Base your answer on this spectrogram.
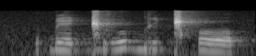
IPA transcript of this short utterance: ɓeɡ͡ǁubiǁʰo

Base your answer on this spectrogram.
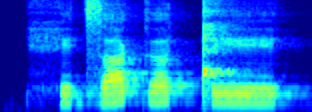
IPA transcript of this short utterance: hed͡za kɐ ǃe

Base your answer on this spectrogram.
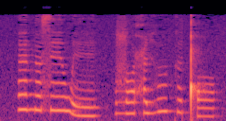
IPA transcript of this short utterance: ɛ˥nœ˥seː˥weː˩ | ɮɔ˧ħi˧ɦɯː˥ kɘ˥ǃʼɔ˩

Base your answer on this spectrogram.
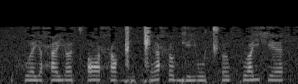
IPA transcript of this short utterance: xʷɛjħɛjœ t͡sʼɔħɔ ɡ͡ǁʉɡ͡ǁɛħu ɡʲeju t͡ʃʼɵ kʷɑjxʲɛ

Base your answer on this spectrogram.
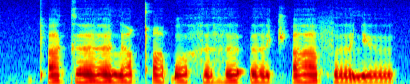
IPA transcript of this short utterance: pʼakɜːlɜ qʼaɓɔhəɦəː ʔəːt͡ʃʼaː fəːlʲɵː

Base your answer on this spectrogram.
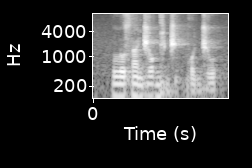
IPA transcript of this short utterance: lo˦sã˦d͡ʒɔ˦ɡi˦˨ d͡ʒi˨ɡ͡bɔ˧d͡ʒo˦

